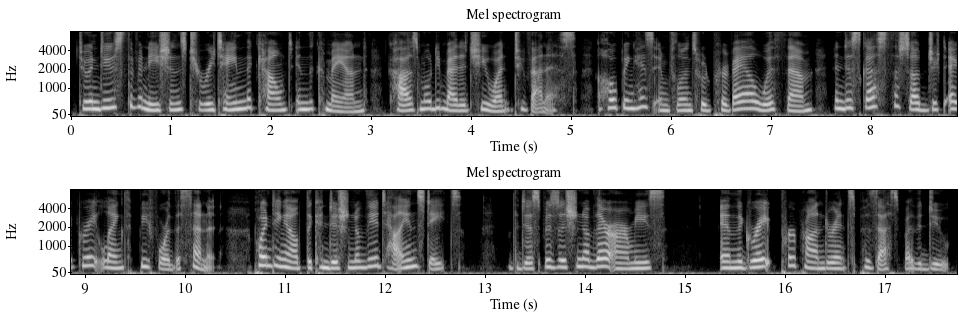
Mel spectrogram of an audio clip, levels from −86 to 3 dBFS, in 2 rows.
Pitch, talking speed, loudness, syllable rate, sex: 230 Hz, 185 wpm, -19 LUFS, 6.0 syllables/s, female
